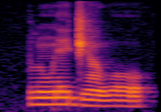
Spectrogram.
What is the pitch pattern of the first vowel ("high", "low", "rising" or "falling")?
high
